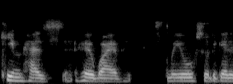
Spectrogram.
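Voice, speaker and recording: A woman speaks in a very deep, low register with fairly even intonation. The background is quiet. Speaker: coaching group participant. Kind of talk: testimony.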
